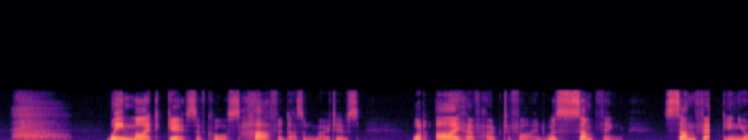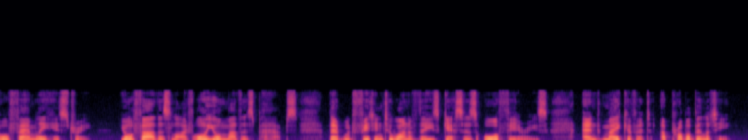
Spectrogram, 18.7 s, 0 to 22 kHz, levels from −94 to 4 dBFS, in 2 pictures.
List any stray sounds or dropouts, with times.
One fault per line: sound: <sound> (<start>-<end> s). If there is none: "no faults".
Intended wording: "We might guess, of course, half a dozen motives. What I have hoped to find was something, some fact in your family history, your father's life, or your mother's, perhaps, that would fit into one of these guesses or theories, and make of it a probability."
sound: sigh (0.1-0.9 s)
sound: dropout (8.9-9.0 s)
